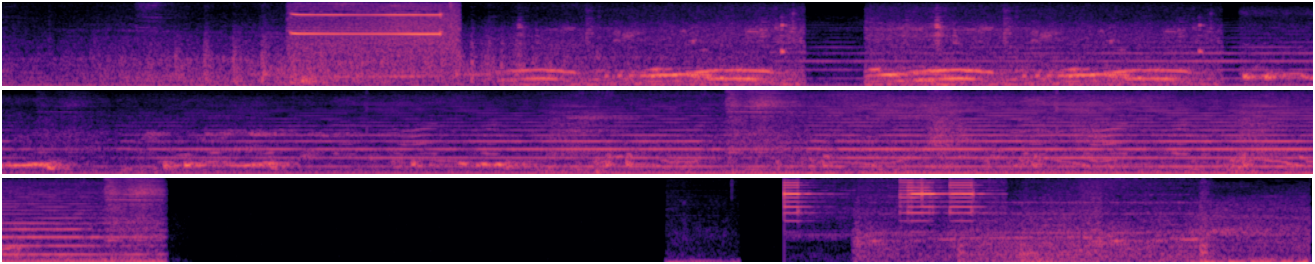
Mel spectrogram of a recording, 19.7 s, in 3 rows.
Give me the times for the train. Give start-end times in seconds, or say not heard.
0.0-13.9, 17.4-19.6.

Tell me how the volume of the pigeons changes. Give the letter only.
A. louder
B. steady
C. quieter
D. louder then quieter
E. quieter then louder
C.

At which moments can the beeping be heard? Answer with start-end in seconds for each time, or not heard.
1.4-2.3, 16.4-18.1.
